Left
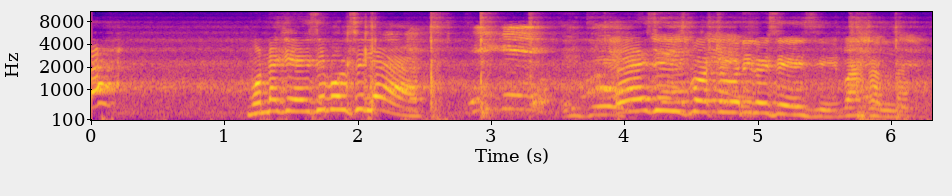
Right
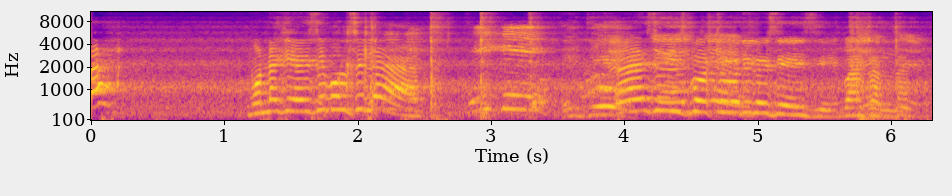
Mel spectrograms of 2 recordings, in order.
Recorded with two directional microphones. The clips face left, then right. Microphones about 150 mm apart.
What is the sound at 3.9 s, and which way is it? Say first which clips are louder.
A man's voice: left 1 dB; centre (ahead or behind).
